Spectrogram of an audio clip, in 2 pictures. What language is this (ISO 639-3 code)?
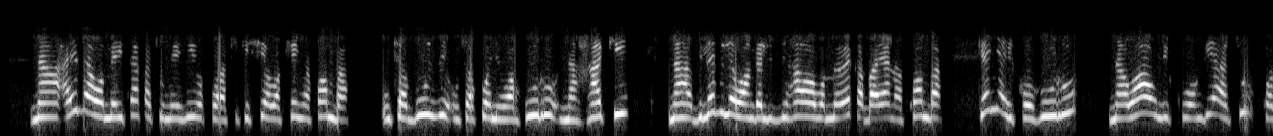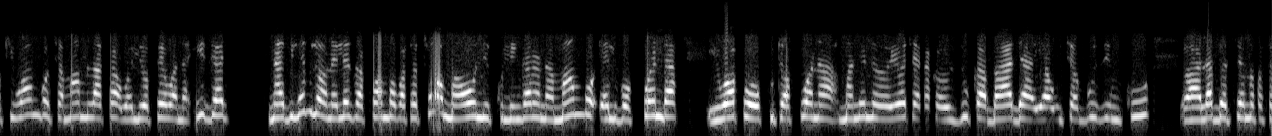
swa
